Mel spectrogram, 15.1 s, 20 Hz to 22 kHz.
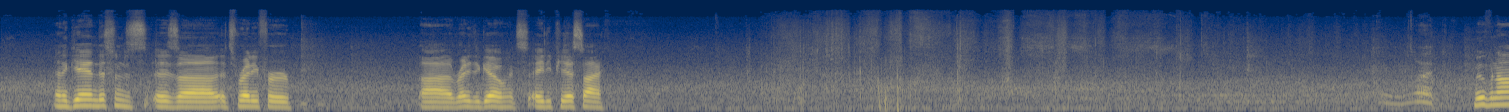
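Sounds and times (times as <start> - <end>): steady background hiss: 0.0 - 15.0
rustling cover: 7.6 - 12.4.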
